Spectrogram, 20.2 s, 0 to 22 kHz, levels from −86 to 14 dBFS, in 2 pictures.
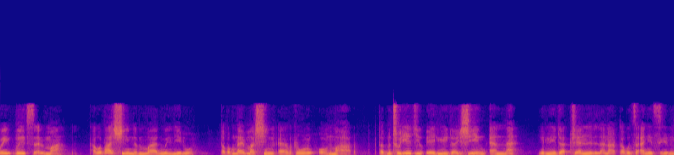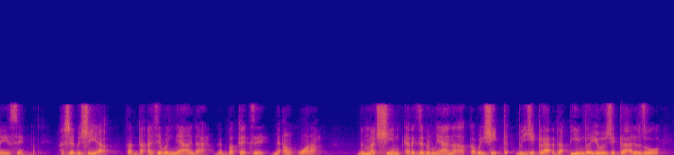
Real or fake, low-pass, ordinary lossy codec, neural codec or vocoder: fake; 7.2 kHz; AAC, 48 kbps; codec, 16 kHz, 0.5 kbps, FunCodec, trained on LibriTTS, 25 frames a second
